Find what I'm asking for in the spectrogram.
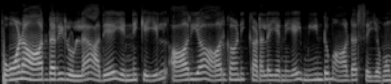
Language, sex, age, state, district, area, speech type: Tamil, female, 45-60, Tamil Nadu, Namakkal, rural, read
